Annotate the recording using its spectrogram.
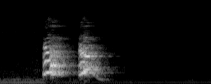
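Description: Rough collie giving two quick barks in a row, about half a second apart, to intimidate a cat.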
